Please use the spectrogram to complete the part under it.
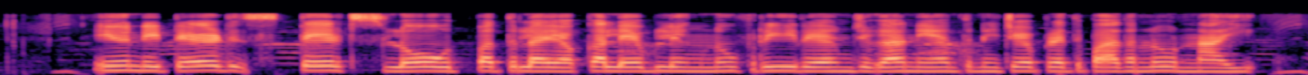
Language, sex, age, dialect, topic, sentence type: Telugu, female, 31-35, Central/Coastal, agriculture, statement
